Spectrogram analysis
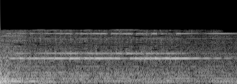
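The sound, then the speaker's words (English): A telephone bell ringing loudly and continuously with a bright, steady metallic trill, heard alone without voices. “I have to answer that phone.”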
